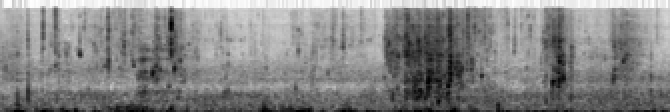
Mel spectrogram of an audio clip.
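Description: Wind rumbling on the microphone, with water sloshing and splashing about four seconds in and briefly again about a second later as fish lying in icy slush water on the ice are moved by hand.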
